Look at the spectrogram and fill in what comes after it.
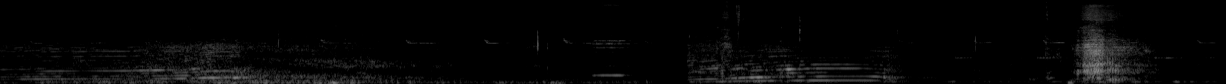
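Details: Khillari bull tethered in shade at Bavdhan, Maharashtra, lets out two long, deep moos, the first sliding downward, the second rising then falling, with bird chirps in between and a sharp loud burst near the end.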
